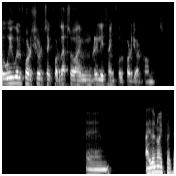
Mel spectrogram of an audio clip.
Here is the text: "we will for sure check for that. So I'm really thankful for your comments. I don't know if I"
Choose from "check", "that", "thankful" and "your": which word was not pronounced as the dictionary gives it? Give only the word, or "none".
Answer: none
